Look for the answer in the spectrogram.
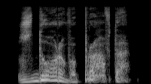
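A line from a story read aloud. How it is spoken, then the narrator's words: Whisper. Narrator (Russian): прошептал Фрем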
